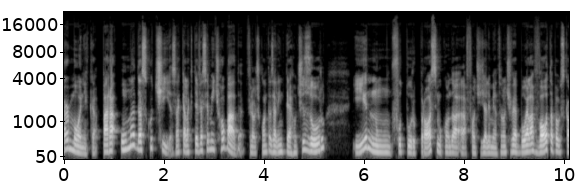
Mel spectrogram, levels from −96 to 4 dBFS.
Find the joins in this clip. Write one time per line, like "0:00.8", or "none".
none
